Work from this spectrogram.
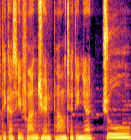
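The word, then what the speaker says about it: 猪: Setelah dikasih Fan Quan Pang jadinya Ju bacanya ya.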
